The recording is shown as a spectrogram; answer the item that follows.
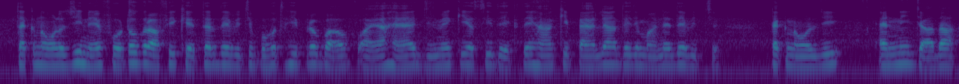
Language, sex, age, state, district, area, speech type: Punjabi, male, 30-45, Punjab, Jalandhar, urban, spontaneous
